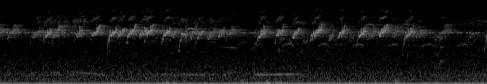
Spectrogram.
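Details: Steady chatter of high, squeaky twitters from Blue-winged parrotlet, pulsing in short clusters roughly every third of a second, with faint low tones and light background noise beneath.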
